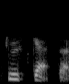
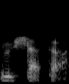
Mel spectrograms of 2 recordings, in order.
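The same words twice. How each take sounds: First: The middle consonant is a hard k sound. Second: The middle consonant is a sh sound. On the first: This is how it is said in Italy. The speaker calls it right. "In Italy, it's bruschetta. ... it comes from the C H" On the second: This is how many people say it outside Italy. The speaker calls it wrong. "a lot of people pronounce it bruschetta. And it just makes me crazy"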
